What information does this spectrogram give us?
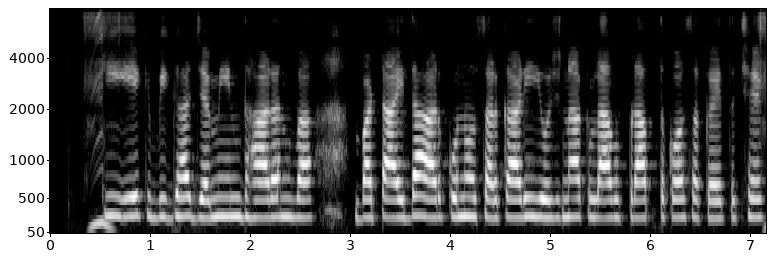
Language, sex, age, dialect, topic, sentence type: Maithili, female, 18-24, Southern/Standard, agriculture, question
